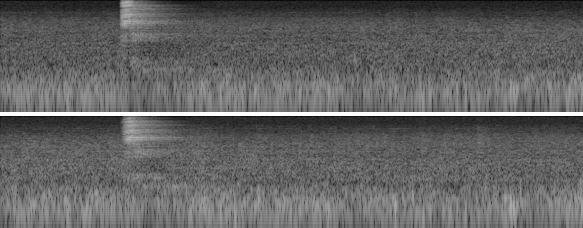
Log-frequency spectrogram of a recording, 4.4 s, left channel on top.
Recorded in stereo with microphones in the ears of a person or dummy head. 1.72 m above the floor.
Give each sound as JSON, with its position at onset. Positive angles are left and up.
{"t": 0.9, "sound": "a sneeze", "side_deg": 75, "distance_m": 1.7}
